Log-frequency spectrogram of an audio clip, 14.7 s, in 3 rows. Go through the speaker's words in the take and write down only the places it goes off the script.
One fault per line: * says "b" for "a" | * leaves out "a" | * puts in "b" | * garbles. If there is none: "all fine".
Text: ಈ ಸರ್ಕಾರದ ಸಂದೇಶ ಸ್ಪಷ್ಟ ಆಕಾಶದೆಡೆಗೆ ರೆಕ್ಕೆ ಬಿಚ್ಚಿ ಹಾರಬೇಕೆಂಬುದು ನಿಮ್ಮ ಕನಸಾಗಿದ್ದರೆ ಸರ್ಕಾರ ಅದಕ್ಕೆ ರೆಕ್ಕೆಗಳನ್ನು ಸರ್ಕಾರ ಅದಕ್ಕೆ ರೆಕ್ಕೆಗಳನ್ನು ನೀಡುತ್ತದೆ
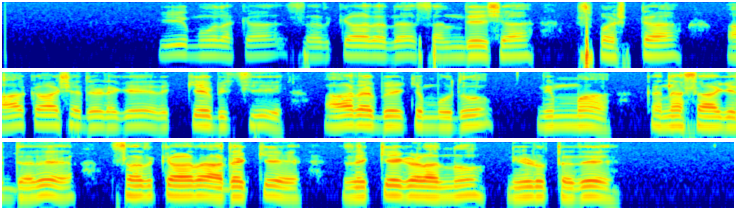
* puts in "ಮೂಲಕ"
* leaves out "ಸರ್ಕಾರ ಅದಕ್ಕೆ ರೆಕ್ಕೆಗಳನ್ನು"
